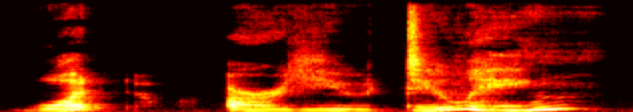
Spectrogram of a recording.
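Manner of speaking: low voice through clenched, gritted teeth. A startled character confronts the figure crouched under his desk, through gritted teeth. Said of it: "through gritted teeth".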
